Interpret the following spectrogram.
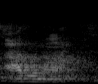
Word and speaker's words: Adonai: In the last line, the first word there is pronounced Adonai.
